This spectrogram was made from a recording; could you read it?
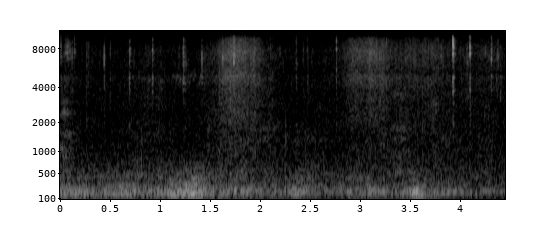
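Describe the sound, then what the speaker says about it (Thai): Heavy rain pours through a hot forest, a dense, continuous hiss of drops on leaves and ground, steady and faint, with no talk over it. "ฝนตกนะครับ"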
